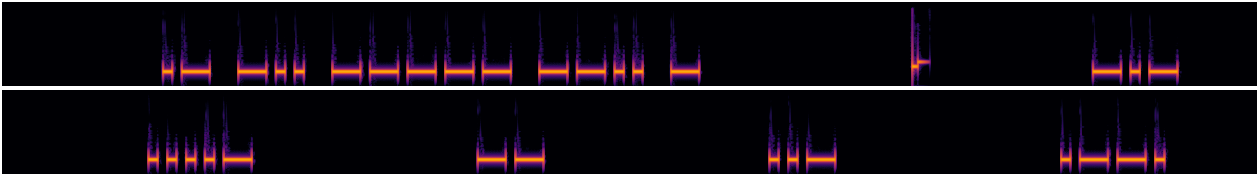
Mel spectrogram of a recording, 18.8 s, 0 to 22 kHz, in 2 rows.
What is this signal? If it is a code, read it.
Morse code, heard as a keyed tone, about 17 wpm, spaced as for 7 wpm, 700 Hz. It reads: AD0ZT K4MUP
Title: USA Call Signs - 8x Character Spacing - 17wpm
